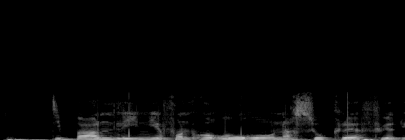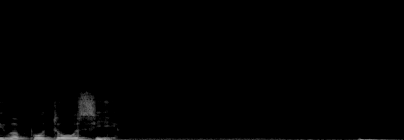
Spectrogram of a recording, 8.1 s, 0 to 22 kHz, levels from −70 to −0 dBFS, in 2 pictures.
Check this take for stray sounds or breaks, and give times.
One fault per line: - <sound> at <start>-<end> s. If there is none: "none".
none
